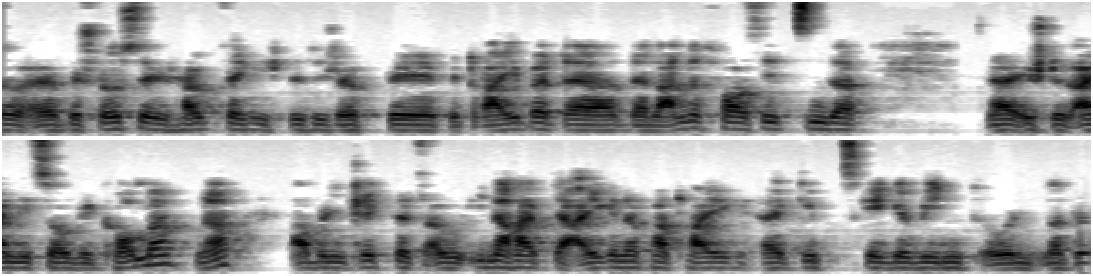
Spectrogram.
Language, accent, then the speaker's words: German; Thuringia, Germany; Nee, ich bin aus Thüringer. Nicht am Dialekt festmache, ich bin aus Thüringer.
